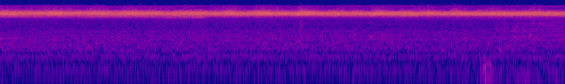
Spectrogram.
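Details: Platypleura kuroiwae cicada singing: an unbroken, shrill high-pitched buzz held steady throughout, with a faint low thump near the end.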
